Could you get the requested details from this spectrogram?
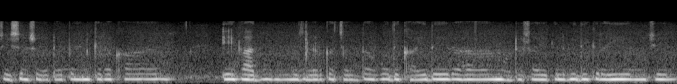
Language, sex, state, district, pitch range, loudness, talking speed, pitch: Hindi, female, Uttarakhand, Tehri Garhwal, 225-235 Hz, -15 LUFS, 175 wpm, 230 Hz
